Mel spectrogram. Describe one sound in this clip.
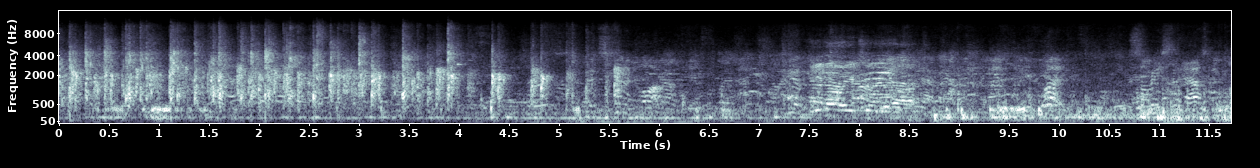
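A bass guitar plays a low line underneath.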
